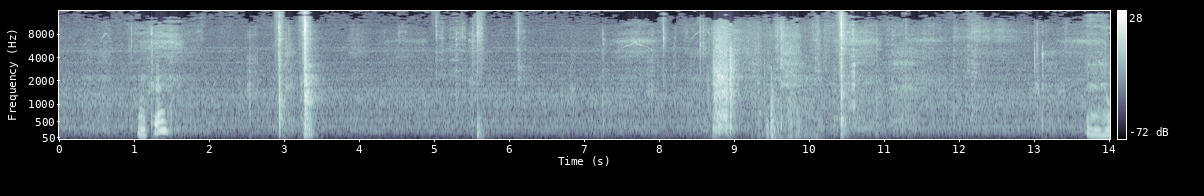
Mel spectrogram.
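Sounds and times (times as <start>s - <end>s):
short scrape: 8.7s - 9.1s.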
